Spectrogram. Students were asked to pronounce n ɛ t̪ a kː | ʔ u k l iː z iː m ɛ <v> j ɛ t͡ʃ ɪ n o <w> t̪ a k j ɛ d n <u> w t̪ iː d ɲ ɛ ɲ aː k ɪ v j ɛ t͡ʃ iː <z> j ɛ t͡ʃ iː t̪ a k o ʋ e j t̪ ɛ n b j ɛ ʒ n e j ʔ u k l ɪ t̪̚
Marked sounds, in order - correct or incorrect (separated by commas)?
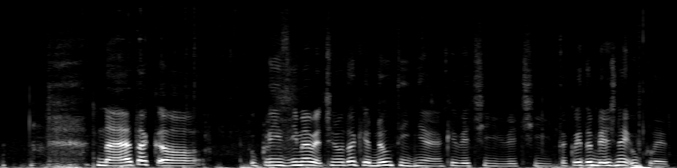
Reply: correct, correct, incorrect, incorrect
